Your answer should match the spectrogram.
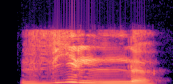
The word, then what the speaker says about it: ville: regarder ces mots là il y a le mot ville tu vois on a ide aux ailes mais ici c'est ce qu'on appelle une exception ça se prononce il c'est la même chose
